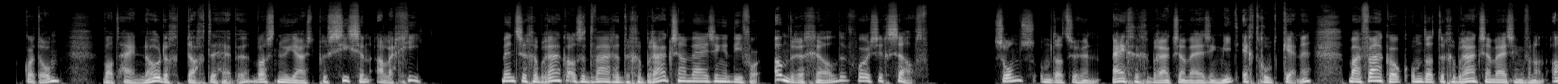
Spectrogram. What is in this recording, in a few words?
male dutch audiobook narration; Devine Voices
